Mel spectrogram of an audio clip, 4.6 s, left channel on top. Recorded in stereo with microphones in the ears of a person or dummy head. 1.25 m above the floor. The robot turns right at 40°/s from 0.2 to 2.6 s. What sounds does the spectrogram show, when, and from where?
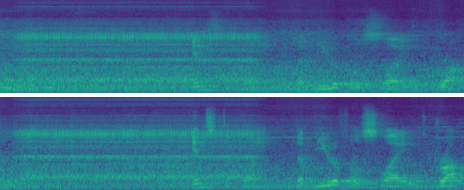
1.9 s a man speaking: 80° right, 2.5 m; by 4.5 s 60° right (ahead or behind), 2.5 m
